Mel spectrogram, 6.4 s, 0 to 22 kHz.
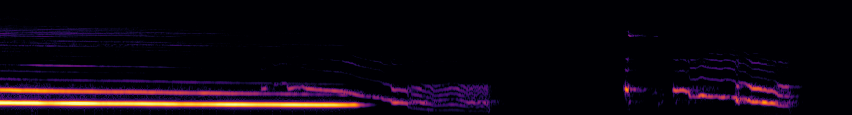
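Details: A 4-month-old tricolour Basset Hound learning to howl gives a long, steady howl that slides downward, then adds a wavering, yodelling second howl.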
